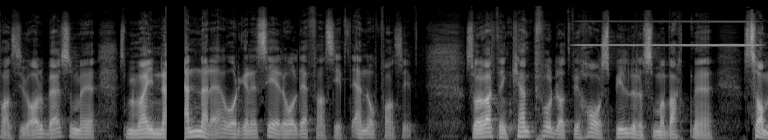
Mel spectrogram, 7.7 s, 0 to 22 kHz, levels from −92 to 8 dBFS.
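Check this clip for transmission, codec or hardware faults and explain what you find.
Three faults are audible: a playback stall, a catch-up at higher speed that follows it, and a feedback whistle near the end.

At 1.67 s the speech cuts out mid-flow and the output stays silent until 1.86 s, a gap of about 0.19 s. This is a playback stall. The player most likely ran short of buffered data, or its output thread was held up, so nothing reached the output until it recovered. It then resumes.

From 1.86 s to 3.77 s the speech runs fast, at 1.1 times normal speed, and its pitch is raised by roughly one and a half semitones. This is catch-up at higher speed. To recover the time lost in the stall, the player resamples its backlog and plays it faster, which lifts tempo and pitch together. Once the backlog is cleared, both return to normal.

From 5.68 s, right after "har vært en kjempefordel", to the end of the clip, a thin, steady tone at 5.8 kHz sits behind the speech, a few decibels below it, swelling and fading slowly in level. 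This is a feedback whistle. The cause is likely a loudspeaker-to-microphone loop running right at the edge of instability, so that one frequency keeps ringing without building into a full howl.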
